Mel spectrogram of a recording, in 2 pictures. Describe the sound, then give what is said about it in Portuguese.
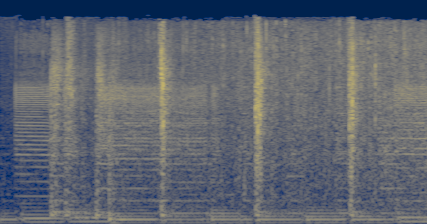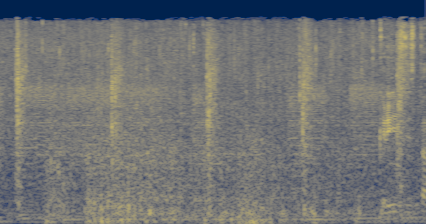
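Steady rain falls, building into a heavy downpour over several seconds while deep rumbling and low tones sit underneath, with occasional sharp taps cutting through. “Estava sentado no chão, debaixo da chuva, completamente sujo de lama.”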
